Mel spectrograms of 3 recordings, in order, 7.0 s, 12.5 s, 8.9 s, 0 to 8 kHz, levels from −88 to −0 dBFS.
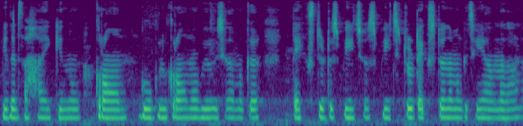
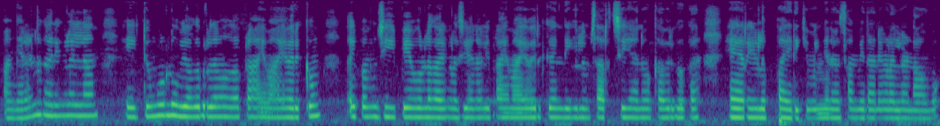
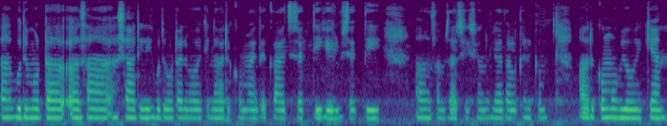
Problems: none marked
